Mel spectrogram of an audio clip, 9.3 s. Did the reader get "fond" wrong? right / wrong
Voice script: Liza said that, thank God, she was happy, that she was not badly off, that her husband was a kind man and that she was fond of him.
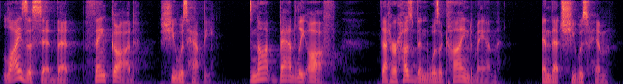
wrong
